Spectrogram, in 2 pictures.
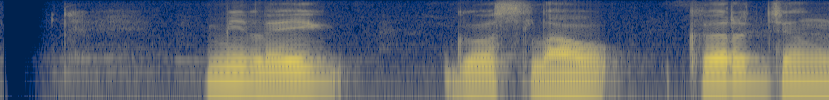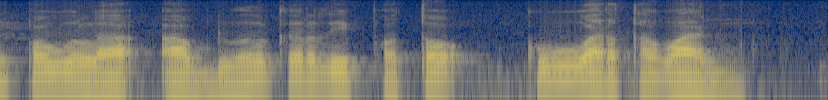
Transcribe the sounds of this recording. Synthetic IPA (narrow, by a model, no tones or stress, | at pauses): milɛj | ɡɔslaw | kɨrd͡ʒɨŋpaulaʔːb̚dulkɨrdipʰɔt̪ɔ | kuwart̪awan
